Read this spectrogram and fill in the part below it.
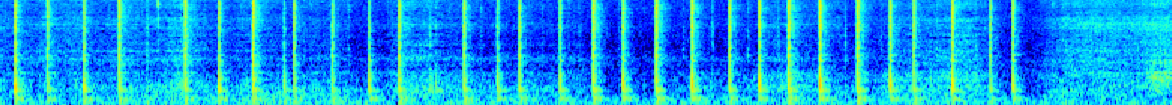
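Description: Fingernails tap rapidly on a tin lid, close up.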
